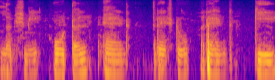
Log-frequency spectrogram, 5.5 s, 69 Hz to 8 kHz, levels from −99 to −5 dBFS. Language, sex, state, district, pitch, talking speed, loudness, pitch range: Hindi, male, Haryana, Rohtak, 110 Hz, 55 wpm, -25 LUFS, 105-110 Hz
